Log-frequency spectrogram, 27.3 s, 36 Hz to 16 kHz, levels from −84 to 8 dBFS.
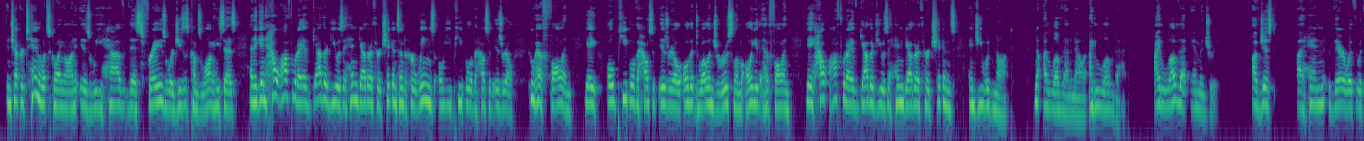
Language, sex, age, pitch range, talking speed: English, male, 30-49, 155-185 Hz, 225 wpm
